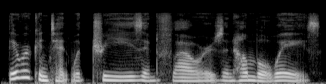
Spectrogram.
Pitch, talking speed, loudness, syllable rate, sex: 185 Hz, 185 wpm, -16 LUFS, 4.5 syllables/s, female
